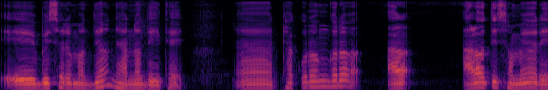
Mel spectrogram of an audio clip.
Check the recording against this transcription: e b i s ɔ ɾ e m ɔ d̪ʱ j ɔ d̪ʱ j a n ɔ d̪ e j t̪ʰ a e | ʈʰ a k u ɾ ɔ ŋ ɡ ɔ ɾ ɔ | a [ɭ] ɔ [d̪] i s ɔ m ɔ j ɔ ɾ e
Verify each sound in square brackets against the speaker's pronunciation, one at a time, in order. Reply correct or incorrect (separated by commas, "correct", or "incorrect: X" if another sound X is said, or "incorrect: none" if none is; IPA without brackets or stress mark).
correct, incorrect: t̪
